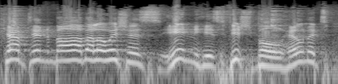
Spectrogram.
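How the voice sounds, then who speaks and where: A man's voice: very high-pitched, lively intonation, unhurried. A man narrating in a theatrical, suspenseful old-time radio serial style.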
